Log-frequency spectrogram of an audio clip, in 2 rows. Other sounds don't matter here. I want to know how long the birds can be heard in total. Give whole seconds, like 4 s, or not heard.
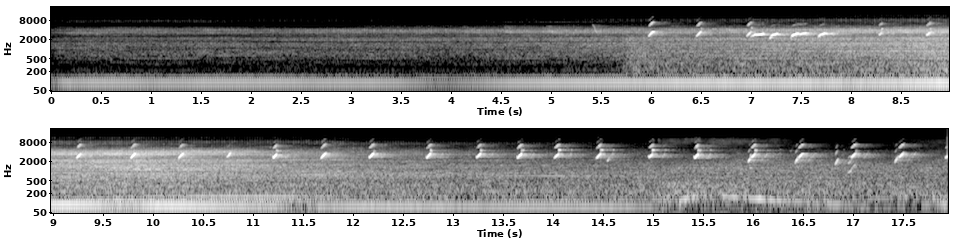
12 s.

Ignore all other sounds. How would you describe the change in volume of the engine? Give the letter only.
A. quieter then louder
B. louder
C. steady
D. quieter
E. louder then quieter
E.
